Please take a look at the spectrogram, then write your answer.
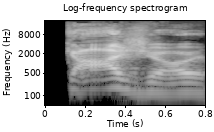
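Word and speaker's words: Gallo: Gajo, that's apparently how to pronounce his name, the loose step prop, has been tremendously well for Argentina.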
